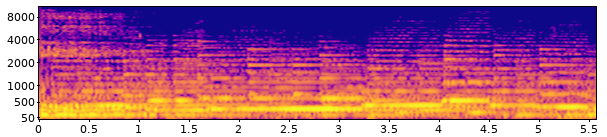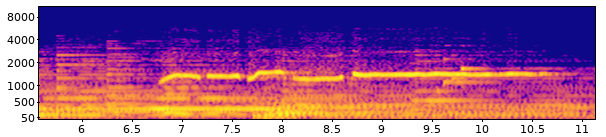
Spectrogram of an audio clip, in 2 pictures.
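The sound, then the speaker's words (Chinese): A person whistles a tune over instrumental backing music, with clear, high, sustained notes entering partway through and carrying the melody above the accompaniment. “特登咧吹下口哨咧，令到自己嘅思维咧可以记翻起当年嘅事啊”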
